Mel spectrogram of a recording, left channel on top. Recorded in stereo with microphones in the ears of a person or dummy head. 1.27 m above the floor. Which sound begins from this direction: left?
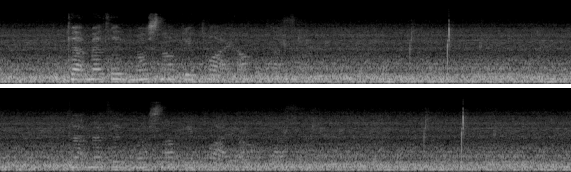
A woman speaking, at 0.6 s.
